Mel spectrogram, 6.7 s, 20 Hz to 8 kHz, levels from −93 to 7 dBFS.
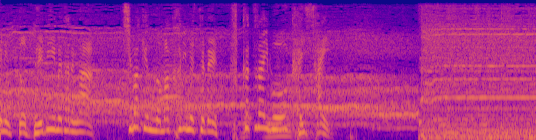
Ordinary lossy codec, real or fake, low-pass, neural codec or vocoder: none; real; 7.2 kHz; none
